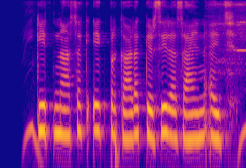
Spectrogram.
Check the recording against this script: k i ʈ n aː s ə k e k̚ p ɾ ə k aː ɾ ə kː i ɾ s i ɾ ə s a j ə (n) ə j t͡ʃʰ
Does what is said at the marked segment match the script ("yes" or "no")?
yes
